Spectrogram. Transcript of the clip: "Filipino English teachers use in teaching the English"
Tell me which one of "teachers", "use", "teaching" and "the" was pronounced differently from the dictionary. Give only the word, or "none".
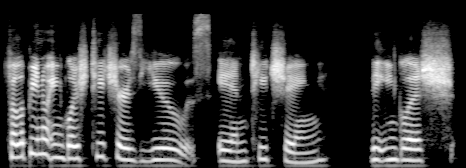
none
